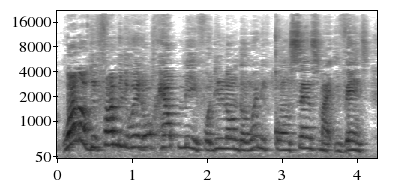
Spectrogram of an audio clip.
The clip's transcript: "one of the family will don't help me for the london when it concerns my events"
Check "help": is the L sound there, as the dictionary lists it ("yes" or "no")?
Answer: yes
